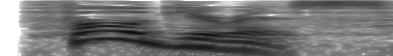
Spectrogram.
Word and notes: fulgurous: British English

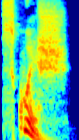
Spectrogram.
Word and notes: squish: British English

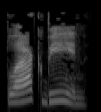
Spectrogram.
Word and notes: black bean(s): British English

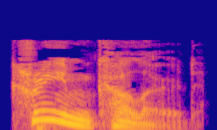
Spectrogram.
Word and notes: cream-colored: British English

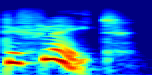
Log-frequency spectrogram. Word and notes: deflate: British English

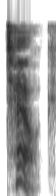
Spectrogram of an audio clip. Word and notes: talc: British English

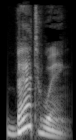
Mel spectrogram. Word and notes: batwing: British English

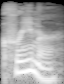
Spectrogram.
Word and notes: creamer: American English

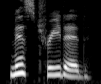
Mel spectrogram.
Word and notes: mistreated: British English

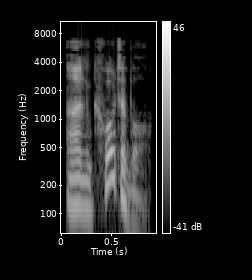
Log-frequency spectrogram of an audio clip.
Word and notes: unquotable: British English

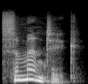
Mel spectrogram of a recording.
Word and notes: semantic: British English

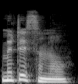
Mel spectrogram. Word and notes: medicinal: British English

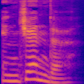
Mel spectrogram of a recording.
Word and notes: engender: British English

